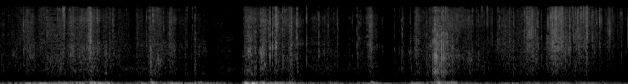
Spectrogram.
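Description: A thin sheet of white honeycomb-cut packing paper is stretched, waved, then flattened and rubbed with fingertips on a dark surface. It gives a continuous dry crinkling and rustling with bright papery texture over a low rumble, briefly dropping almost silent near the middle before a louder burst of crinkling resumes.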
